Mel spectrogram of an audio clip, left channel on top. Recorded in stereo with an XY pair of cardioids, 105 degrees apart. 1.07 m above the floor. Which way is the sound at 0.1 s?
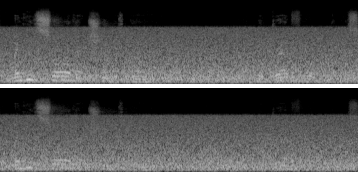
25° left.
